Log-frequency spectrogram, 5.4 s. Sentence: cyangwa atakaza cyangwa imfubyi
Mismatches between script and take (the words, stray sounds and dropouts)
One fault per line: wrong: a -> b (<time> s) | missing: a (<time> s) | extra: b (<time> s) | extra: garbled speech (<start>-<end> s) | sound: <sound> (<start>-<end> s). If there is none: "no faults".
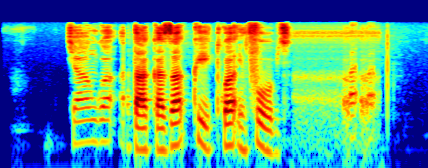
wrong: cyangwa -> kwitwa (2.4 s)
sound: laugh (4.3-4.7 s)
